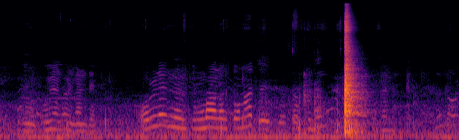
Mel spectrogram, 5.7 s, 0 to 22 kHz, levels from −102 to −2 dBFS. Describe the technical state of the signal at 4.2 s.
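At 4.2 s the audio is intact, with no dropout, distortion or other technical fault.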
